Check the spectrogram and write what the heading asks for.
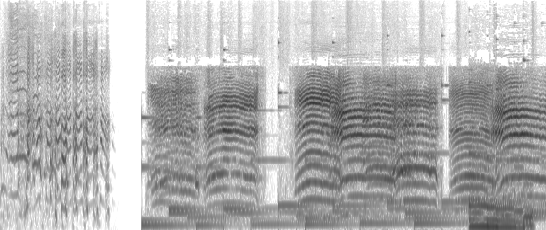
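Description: Cartoon sheep bleating again and again over the held chords and bass of a children's song intro. Each bleat lasts about a second. It comes in after a short wobbling sound effect and a half-second of silence about two seconds in.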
